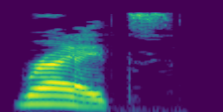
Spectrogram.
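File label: "writes", English, British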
